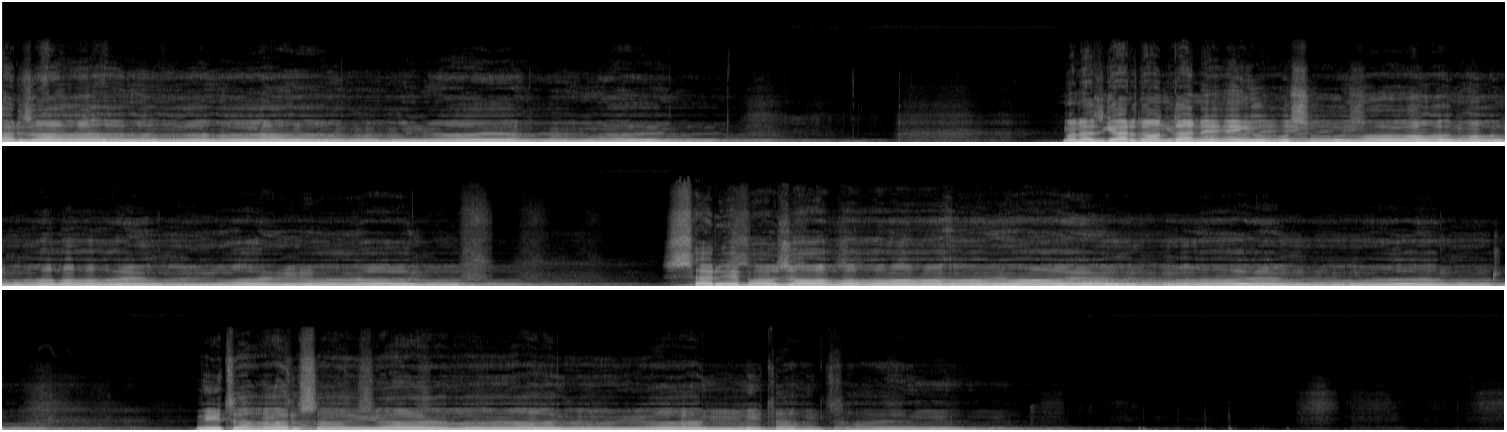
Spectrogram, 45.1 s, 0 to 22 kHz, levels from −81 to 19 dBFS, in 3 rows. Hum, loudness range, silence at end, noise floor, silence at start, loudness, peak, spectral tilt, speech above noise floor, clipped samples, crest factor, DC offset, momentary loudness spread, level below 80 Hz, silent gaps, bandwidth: none; 10 LU; 4.55 s; -67 dBFS; 0 s; -16 LUFS; -2 dBFS; -8 dB/octave; 52 dB; under 0.1%; 14 dB; under 0.1%; 12 LU; -54 dBFS; none; 12 kHz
